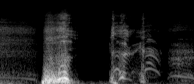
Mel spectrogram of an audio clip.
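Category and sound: human body sound, coughing and throat clearing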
